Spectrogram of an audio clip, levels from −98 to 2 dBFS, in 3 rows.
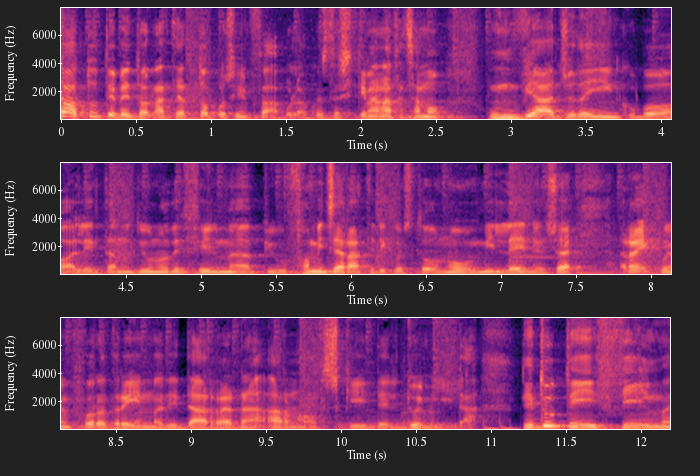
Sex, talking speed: male, 200 wpm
